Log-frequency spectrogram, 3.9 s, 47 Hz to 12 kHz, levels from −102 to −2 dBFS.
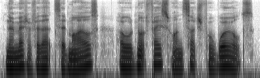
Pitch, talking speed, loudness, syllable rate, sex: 105 Hz, 215 wpm, -17 LUFS, 5.0 syllables/s, male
